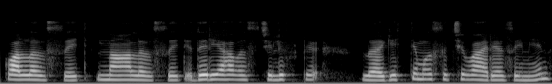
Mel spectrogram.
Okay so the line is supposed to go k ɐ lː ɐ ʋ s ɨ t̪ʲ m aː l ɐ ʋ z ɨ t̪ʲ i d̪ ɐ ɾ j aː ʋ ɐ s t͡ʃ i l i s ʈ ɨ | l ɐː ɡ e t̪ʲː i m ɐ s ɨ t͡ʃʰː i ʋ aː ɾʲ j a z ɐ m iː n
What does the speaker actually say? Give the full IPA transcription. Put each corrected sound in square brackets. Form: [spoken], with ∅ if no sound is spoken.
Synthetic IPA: k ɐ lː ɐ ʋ s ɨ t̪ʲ [n] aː l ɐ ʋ [s] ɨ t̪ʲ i d̪ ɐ ɾ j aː ʋ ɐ s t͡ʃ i l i [f] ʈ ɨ | l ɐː ɡ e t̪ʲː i m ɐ s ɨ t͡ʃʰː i ʋ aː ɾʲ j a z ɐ m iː n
